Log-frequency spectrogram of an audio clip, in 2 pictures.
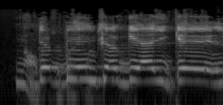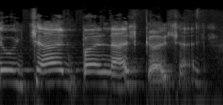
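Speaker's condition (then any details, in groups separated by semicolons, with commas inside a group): Cerebral palsy; speaks with difficulty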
